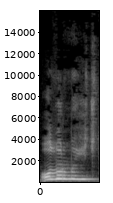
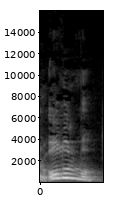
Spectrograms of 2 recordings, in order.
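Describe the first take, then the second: First: Loud protesting shout; crowd shout. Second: Higher, louder protesting cry; louder crowd shout. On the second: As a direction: yell it even harder than the crowd. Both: Acted. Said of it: "Bağırmışlar, çağırmışlar".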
